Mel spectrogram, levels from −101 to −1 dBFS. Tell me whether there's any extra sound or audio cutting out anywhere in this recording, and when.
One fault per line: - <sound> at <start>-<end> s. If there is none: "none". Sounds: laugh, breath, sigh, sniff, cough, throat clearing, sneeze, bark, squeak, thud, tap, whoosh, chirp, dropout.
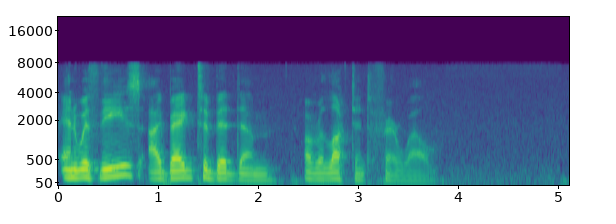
none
